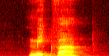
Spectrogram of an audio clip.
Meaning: mikveh
- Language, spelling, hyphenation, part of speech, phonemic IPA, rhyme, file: Dutch, mikwa, mik‧wa, noun, /mɪkˈʋaː/, -aː, Nl-mikwa.ogg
